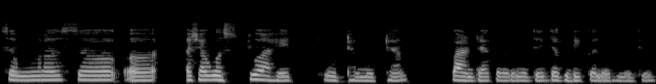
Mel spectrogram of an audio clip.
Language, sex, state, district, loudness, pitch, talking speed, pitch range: Marathi, female, Karnataka, Belgaum, -27 LUFS, 185 Hz, 100 wpm, 175-205 Hz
